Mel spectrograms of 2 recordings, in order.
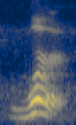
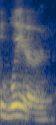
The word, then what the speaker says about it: we're: At yung contraction naman na we are, it's not pronounced as where. Usually, yun yung pagkakamali ng marami. Ang pronunciation doon, dahil contraction siya ng we and are, it is pronounced as we're.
